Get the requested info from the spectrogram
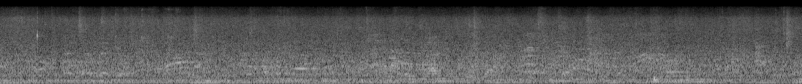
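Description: Steady hiss of background noise with faint voices of other people talking under it.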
